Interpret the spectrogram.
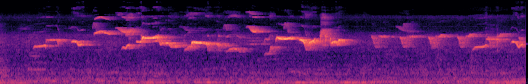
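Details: Lively white-rumped shama song used to lure other birds, a rich varied run of whistles, slurred notes and buzzy trills, ending in a series of short repeated rising notes.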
